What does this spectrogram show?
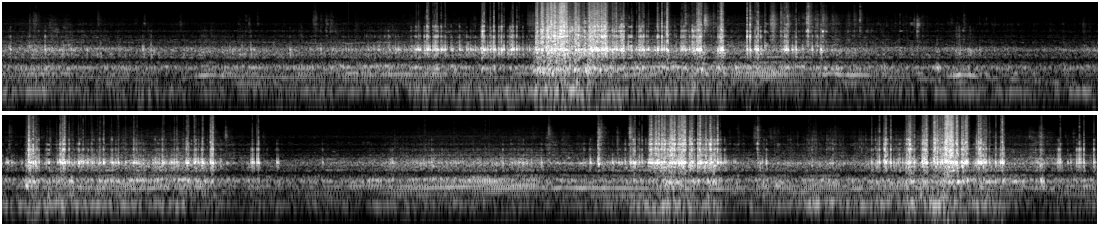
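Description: Subaru Impreza rally car's engine heard from inside the cabin, revving up and down as it is driven hard through a stage. There are three louder, harsher roars of about a second each: one about a quarter of the way in and two near the end.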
